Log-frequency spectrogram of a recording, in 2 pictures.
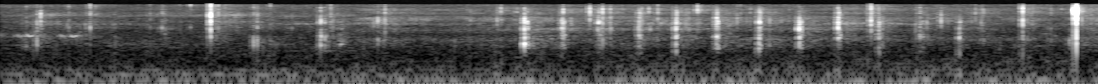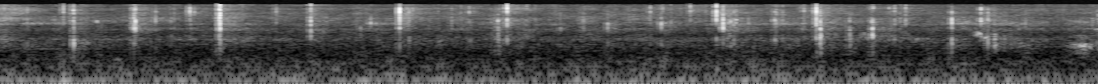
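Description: Tip of a serrated knife chipping and scraping at an eggshell to open a hole in it: a run of small crisp clicks and crunches, with one sharper crack about five seconds in.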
